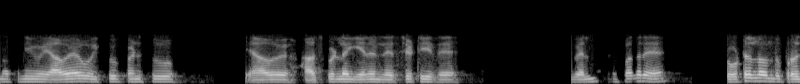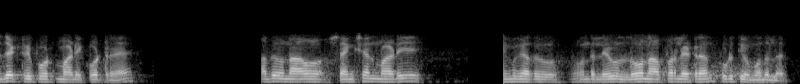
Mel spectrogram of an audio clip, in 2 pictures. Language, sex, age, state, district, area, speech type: Kannada, male, 60+, Karnataka, Gulbarga, urban, conversation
